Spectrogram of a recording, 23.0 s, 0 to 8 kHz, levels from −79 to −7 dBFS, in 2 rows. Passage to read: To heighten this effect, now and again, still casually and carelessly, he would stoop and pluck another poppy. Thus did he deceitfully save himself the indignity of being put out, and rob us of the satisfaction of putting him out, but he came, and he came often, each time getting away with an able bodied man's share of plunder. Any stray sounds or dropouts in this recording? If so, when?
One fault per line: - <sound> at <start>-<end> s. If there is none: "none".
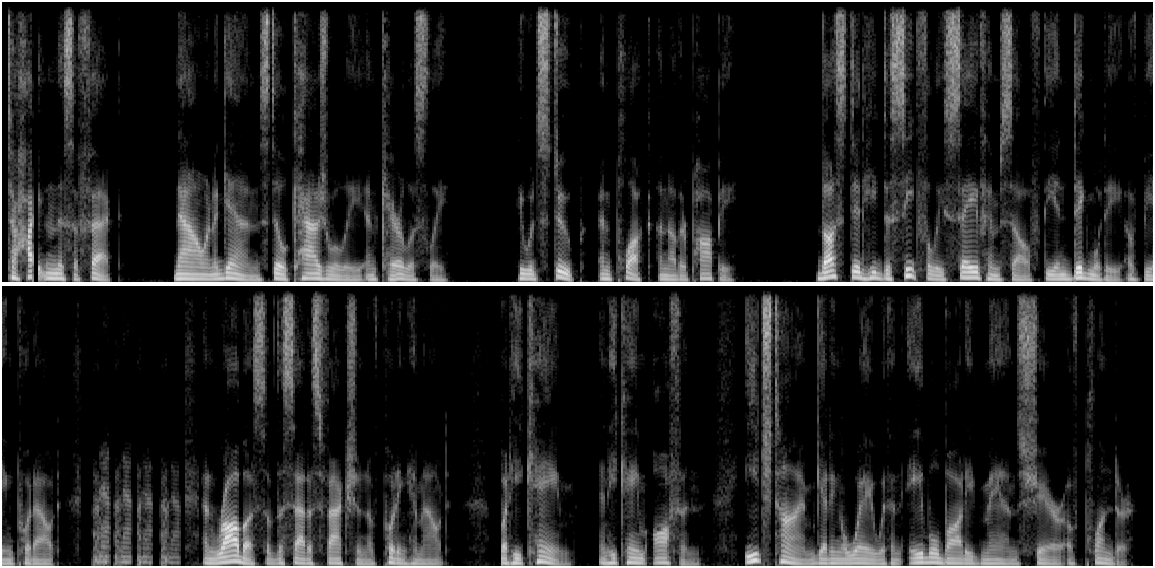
- dropout at 0.3-0.4 s
- laugh at 12.4-13.3 s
